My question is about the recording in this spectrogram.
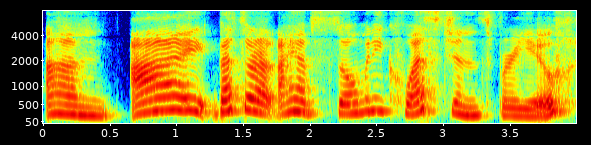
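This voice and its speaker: A woman's voice: sits high, expressive, measured pace, a bit bright. A woman co-hosting a video call, eager and bubbly, laughing often. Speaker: co-host. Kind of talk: casual video call chat.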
